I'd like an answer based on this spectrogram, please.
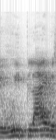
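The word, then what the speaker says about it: Whip Live: App Store Play Store si legge WIP live si scrive WH IP live e potrete utilizzare funzionalità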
